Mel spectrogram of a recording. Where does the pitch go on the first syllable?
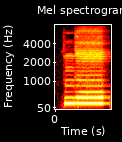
high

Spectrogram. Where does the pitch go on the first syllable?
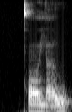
low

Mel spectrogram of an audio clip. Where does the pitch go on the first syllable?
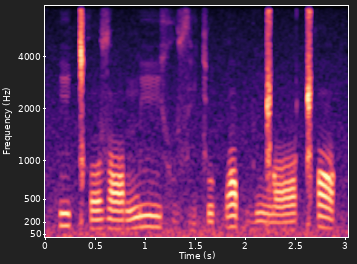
falling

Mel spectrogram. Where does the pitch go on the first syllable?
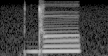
high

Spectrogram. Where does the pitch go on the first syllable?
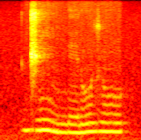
falling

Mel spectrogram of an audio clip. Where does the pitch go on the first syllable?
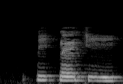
low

